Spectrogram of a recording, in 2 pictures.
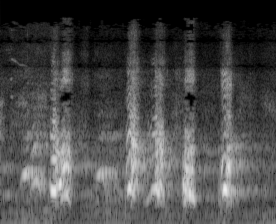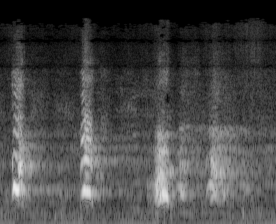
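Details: German Shepherd kept for breeding and competition work, giving spaced, forceful barks roughly every half second to second, with faint whines and a low background murmur between them.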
